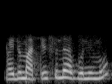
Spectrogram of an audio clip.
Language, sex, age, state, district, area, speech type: Assamese, male, 18-30, Assam, Sonitpur, rural, conversation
